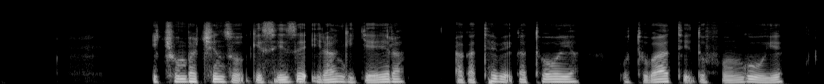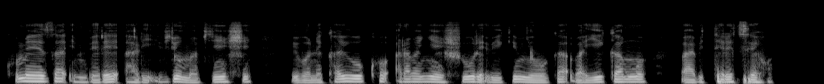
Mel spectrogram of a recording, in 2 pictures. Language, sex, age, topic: Rundi, male, 36-49, education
